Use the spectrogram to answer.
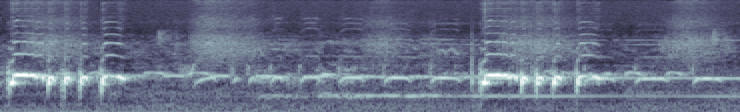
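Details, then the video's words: Local zebra doves in Indonesia calling in a lure to prompt answering doves. Two bursts of rapid, throbbing coos, one at the start and one near the end, with steady high and low tones between. "Pancingan burung perkutut lokal gacor suara mengundang bunyi langsung nyaut"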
